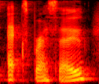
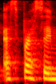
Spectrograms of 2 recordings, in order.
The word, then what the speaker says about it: espresso: So espresso, famously mispronounced as espresso. I think because people think it comes to you quickly or it comes out of the machine quickly. Espresso means pressed because the coffee grounds are pressed.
